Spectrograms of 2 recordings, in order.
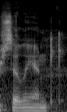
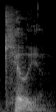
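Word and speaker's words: Cillian: very first one, is it Killian or Silian? I think it's always been an argument. I think it's actually annunciated Killian. Okay. Yeah. um or pronounced Killian.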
